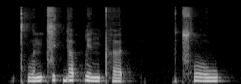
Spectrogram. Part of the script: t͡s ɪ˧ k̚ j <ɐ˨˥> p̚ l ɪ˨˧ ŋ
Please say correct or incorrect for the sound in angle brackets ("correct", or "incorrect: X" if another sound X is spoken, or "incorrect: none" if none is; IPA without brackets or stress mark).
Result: incorrect: ɐ˥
